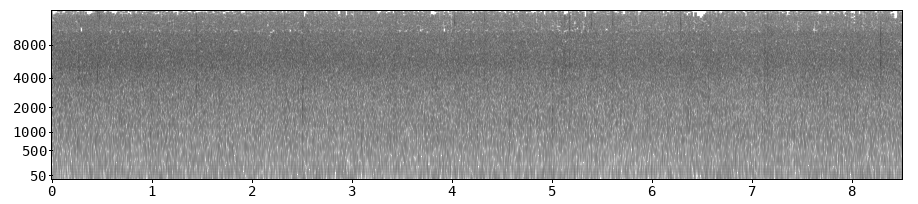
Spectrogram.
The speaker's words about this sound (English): an extra rumbling layer to pair with the rumbling of the moving woodland winds. Well, who was I to deny some additional rumble in this very dark, wet, final night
